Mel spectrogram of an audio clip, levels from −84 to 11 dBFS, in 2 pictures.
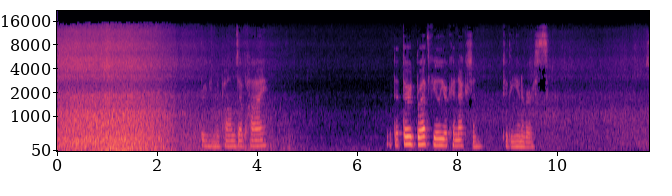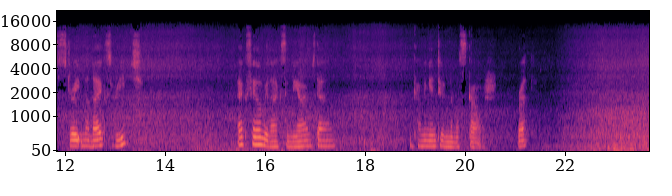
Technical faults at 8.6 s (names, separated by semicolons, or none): clock drift buffer slips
